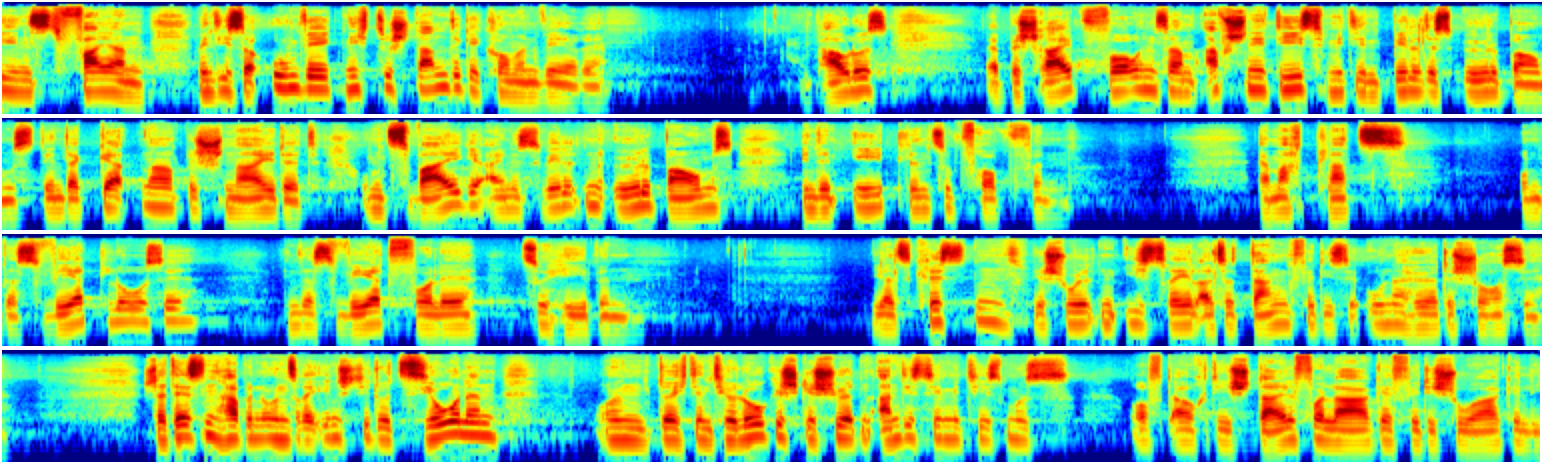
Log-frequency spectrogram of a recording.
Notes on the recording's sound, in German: aus dem Online-Gottesdienst der Missionsberg-Gemeinde (Liebenzeller Mission)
